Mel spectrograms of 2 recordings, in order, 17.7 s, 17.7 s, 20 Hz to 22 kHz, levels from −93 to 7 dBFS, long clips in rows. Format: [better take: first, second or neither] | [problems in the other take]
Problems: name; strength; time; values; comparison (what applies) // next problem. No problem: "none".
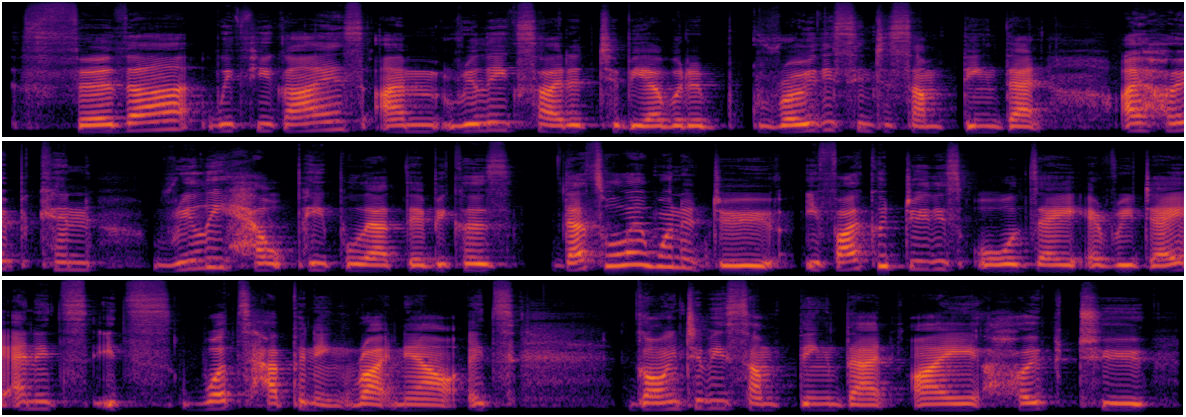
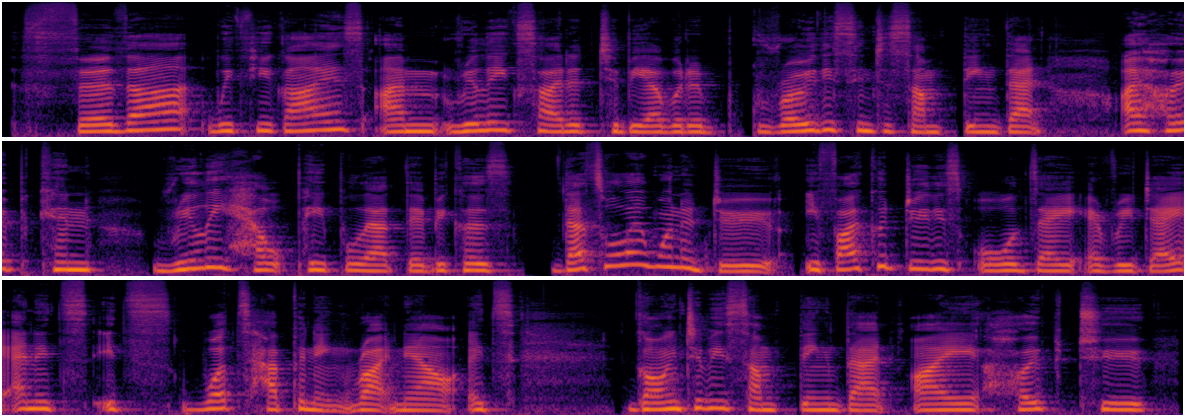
second | thin; very; fading below 300 Hz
